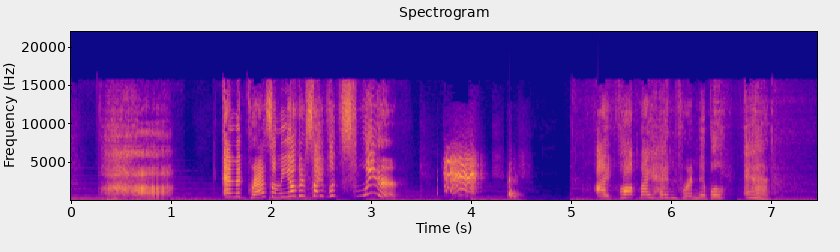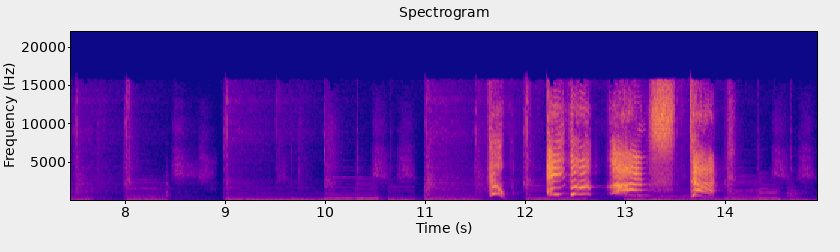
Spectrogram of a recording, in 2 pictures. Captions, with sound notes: Uh-huh... ...and the grass on the other side looked sweeter. *POP!* I popped my head in for a nibble and... HELP! AVA! I'M STUCK!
